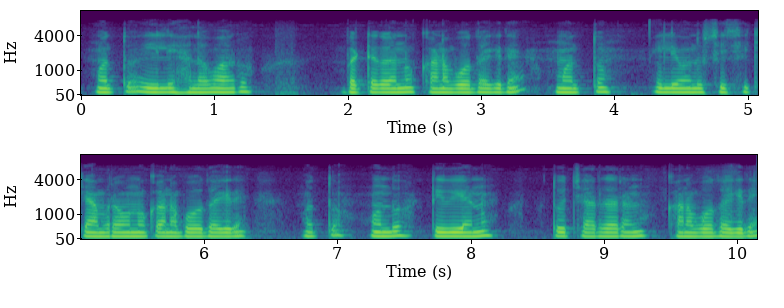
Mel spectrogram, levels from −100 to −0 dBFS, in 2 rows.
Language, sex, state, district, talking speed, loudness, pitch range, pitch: Kannada, male, Karnataka, Dharwad, 105 wpm, -24 LUFS, 150-160 Hz, 150 Hz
